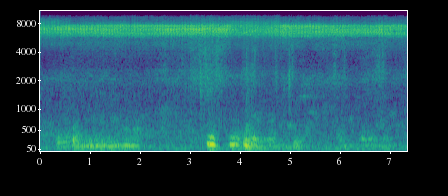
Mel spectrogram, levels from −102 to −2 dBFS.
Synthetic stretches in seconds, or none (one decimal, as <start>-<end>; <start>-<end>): 0.6-5.0; 5.6-7.3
